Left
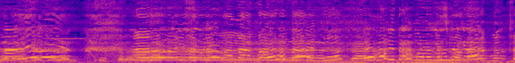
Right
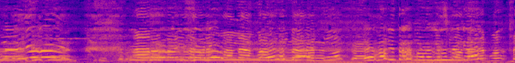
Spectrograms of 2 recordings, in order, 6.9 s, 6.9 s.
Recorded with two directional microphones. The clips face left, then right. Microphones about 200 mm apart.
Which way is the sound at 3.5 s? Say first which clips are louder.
Left 2 dB; centre (ahead or behind).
